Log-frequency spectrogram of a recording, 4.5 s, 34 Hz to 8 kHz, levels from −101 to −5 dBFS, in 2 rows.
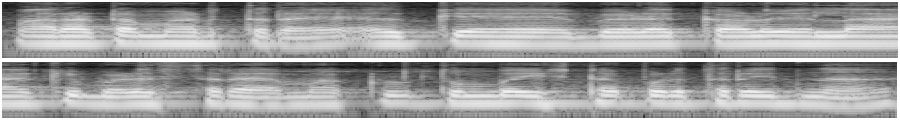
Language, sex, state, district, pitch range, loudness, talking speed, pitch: Kannada, male, Karnataka, Chamarajanagar, 135-145 Hz, -16 LUFS, 175 wpm, 140 Hz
